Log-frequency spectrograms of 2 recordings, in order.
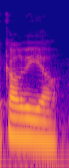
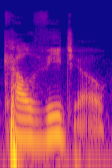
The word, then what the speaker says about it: Calvillo: Because if you didn't know, sometimes in Spanish, certain regions pronounce the double L sound differently, or just the Y in general, the Y sound. Like, Argentinians pronounce it with like almost like a sh sound, it'd be like Calvillo.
